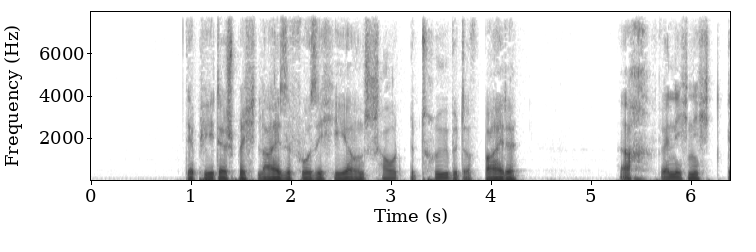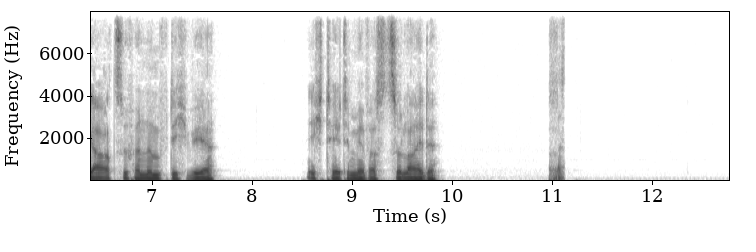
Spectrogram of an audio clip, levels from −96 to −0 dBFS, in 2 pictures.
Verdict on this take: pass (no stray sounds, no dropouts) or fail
fail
